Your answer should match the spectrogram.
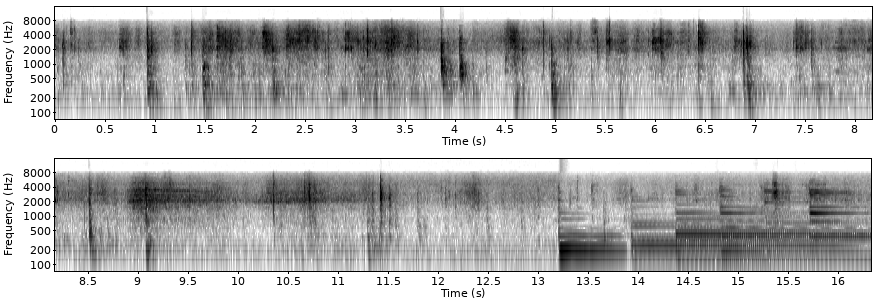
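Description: Crowd noise with scattered knocks and clatter, then near the end a loud plucked low note and an acoustic guitar starting to pick chords.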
